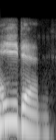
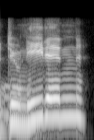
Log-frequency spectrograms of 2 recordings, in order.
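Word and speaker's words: Dunedin: Duneden is how you say Dunen.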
